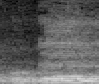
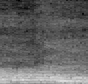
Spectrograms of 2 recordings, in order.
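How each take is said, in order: First: "hotel" stressed as ho-TEL; corrected "hotel", second syllable stronger. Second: "hotel" wrongly stressed as HO-tel; the mistaken "hotel", first syllable stronger. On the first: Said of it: "stress is on the second syllable". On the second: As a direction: hit the "ho" of "hotel". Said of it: "not on the first syllable". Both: Shown as a demonstration.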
